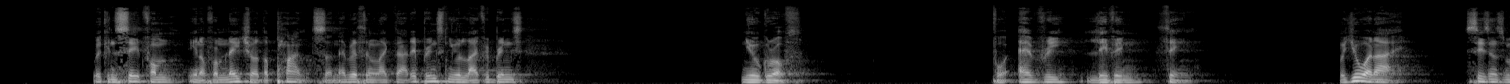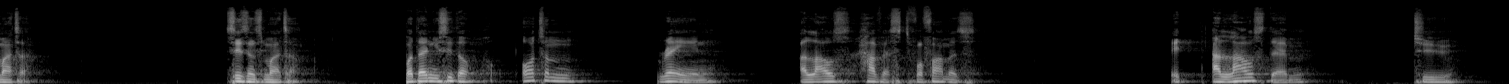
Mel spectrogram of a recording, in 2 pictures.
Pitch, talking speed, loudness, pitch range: 120 Hz, 100 wpm, -26 LUFS, 105-145 Hz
